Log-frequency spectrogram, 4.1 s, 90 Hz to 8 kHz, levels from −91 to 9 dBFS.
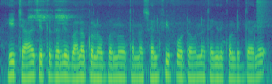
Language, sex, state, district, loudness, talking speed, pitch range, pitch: Kannada, male, Karnataka, Shimoga, -16 LUFS, 115 wpm, 125-140 Hz, 125 Hz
